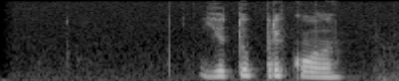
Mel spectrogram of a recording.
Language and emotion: Russian, neutral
